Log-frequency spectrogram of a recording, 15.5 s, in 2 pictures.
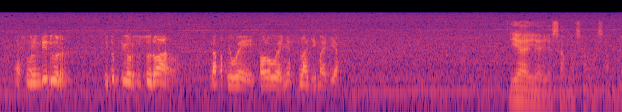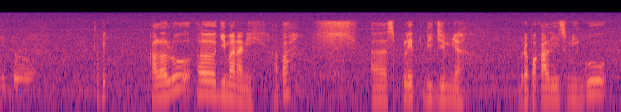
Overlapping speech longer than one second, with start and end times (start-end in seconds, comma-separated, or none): none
